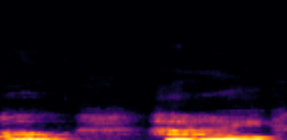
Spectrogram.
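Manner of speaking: self-conscious, awkward little tone. Retelling meeting the guys at the house: imitating an awkward greeting. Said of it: "Like, really awkward".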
